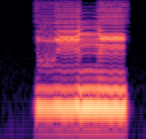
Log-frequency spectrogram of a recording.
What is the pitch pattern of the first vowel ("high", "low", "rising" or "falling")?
high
